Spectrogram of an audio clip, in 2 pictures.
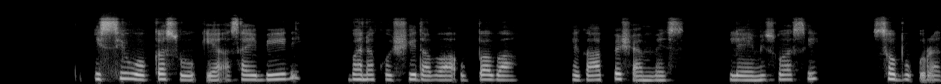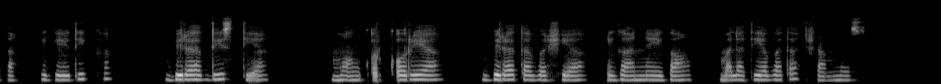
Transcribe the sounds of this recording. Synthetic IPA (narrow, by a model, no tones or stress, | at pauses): ʔɪsːɪwɔɡːɐsuːkʼːɪjɐ̰ʔɐ̰sɐjbiːd̪ɪ | bɐnɐkɔʃːɪd̪ɐbaːʔʊb̥ːɐbaː | hɛɡaːpːɛʃɐmːe̞ːs | le̞ːmɪsʊwaːsːɪ | sɔbʊkʼʊ̰ɾʔɐt̪ɐ | hɛɡe̞ːt̪ɪkʰːɐ | bɪɾɐd̪ɪst̪ɪjɐ̰ | mɐŋkʼːɔ̰ɾkʼːɔɾɪjaː | bɪɾɐt̪ɐbɐʃɪjaːhɛɡaːnːɛhɛɡaː | mɐlɐt̪ɪjɐbɐt̪ɐʃɐmːe̞ːs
